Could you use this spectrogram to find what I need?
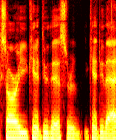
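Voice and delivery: ordinary talk, nothing marked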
